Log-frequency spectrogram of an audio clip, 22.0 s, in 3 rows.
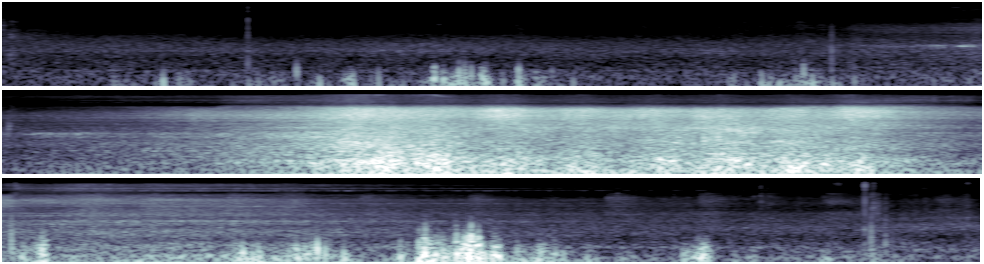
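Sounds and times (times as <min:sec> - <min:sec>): high-speed train rushing past: 0:05.0 - 0:22.0.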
